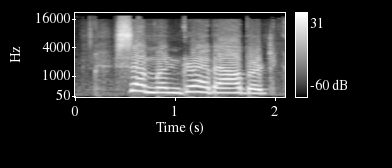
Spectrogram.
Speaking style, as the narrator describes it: cried the steward

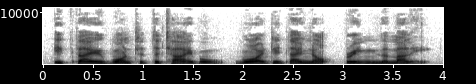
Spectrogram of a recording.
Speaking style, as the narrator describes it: she said

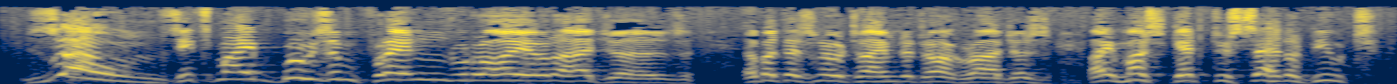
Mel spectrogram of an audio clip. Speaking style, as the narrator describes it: The driver exclaims

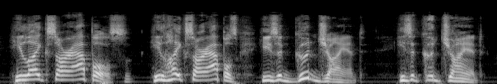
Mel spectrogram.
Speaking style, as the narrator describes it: cried many little voices

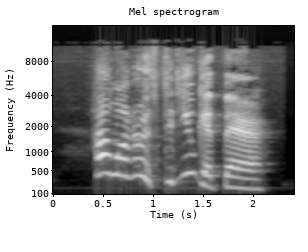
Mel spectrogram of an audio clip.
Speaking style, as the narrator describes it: He exclaimed

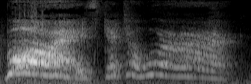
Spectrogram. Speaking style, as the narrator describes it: He'd, like, scream at the boys

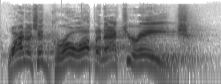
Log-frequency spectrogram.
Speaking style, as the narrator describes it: you'll explode and shout to the kids

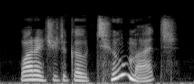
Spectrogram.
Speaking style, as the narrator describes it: Pollyanna sighed again

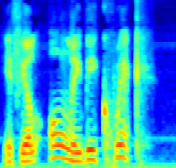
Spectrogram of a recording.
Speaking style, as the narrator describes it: cried the famished youths

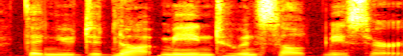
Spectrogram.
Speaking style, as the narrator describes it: said Lake

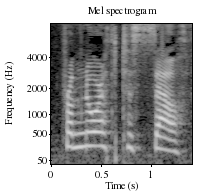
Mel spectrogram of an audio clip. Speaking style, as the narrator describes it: they cried

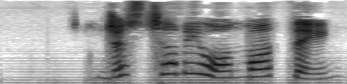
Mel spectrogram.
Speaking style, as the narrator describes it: cried Johnny Chuck hastily

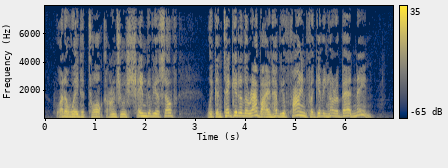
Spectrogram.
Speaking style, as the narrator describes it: they said indignantly

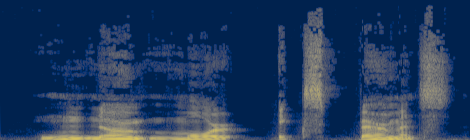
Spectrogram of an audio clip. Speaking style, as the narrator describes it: he stuttered

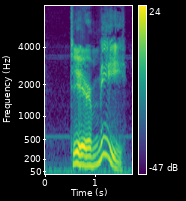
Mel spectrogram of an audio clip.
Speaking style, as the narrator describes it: he exclaimed

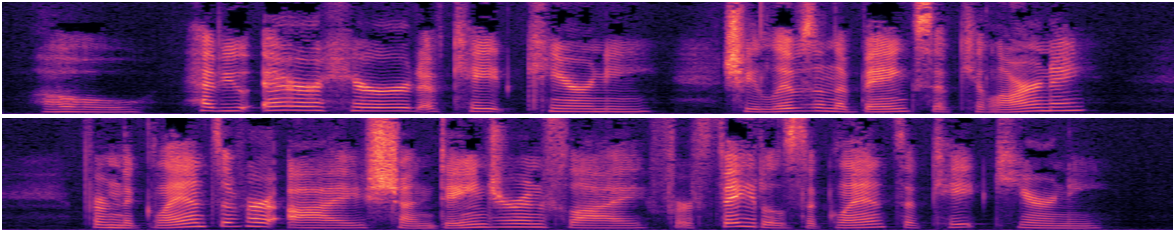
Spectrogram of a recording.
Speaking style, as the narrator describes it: sighed and sung with a look to me

